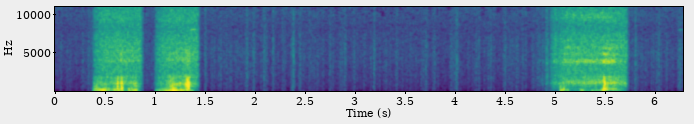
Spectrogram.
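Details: Kona snoring while asleep on the owner's chest, recorded on a phone with poor audio quality.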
